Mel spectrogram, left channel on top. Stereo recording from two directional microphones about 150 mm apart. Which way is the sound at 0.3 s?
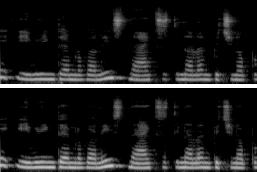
10° right (ahead or behind).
